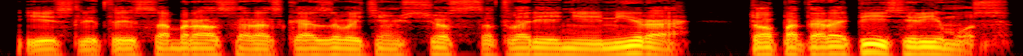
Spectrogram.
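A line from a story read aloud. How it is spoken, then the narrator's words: Grumbling. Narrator (Russian): проворчал Блэк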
